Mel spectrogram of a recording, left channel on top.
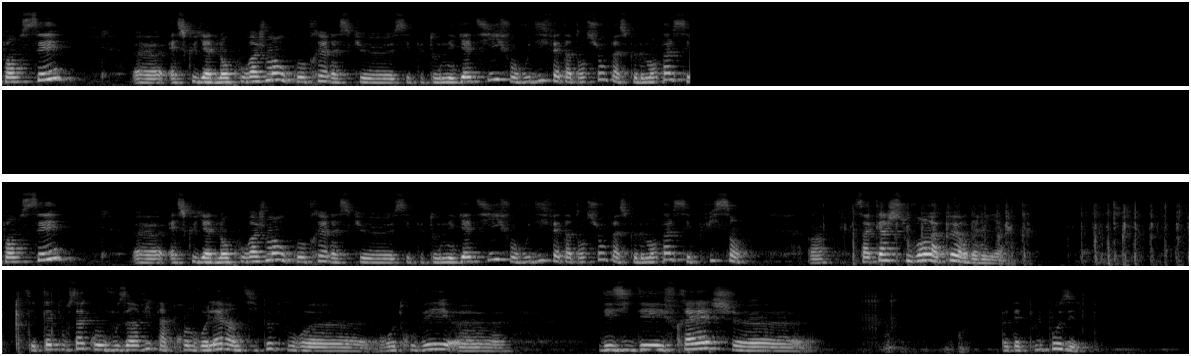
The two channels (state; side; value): drops out; left; at 6.9 s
